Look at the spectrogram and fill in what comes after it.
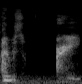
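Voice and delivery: hushed whisper. Retelling leaning over to the one who said be careful; whispering. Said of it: "lean over and whisper like".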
